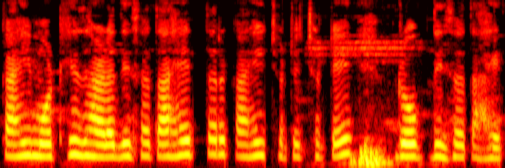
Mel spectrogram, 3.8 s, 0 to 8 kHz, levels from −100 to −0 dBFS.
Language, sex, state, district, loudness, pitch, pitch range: Marathi, female, Maharashtra, Aurangabad, -26 LUFS, 225 Hz, 220-235 Hz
